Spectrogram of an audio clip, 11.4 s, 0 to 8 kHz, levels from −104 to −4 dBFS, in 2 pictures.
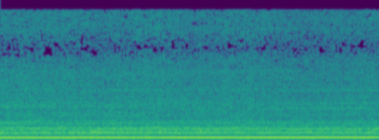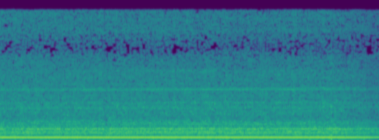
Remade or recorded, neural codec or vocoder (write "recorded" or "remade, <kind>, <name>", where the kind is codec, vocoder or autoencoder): recorded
